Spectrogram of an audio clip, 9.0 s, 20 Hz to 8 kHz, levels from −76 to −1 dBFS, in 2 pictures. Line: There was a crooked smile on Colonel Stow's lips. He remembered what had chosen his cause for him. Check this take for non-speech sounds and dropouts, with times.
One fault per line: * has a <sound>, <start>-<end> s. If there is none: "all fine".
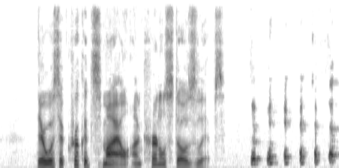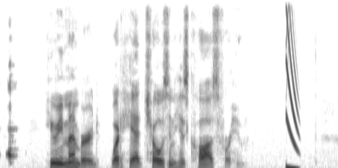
* has a laugh, 3.3-4.9 s
* has a chirp, 8.3-8.5 s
